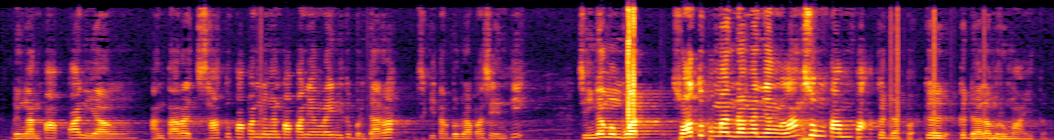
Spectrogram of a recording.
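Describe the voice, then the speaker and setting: High-voiced guy preaching at a seminar, rhetorical questions, echoey hall with faint music. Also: animated, a little fast, a bit bright, slight background noise. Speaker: motivational seminar speaker. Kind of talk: seminar talk with storytelling.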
